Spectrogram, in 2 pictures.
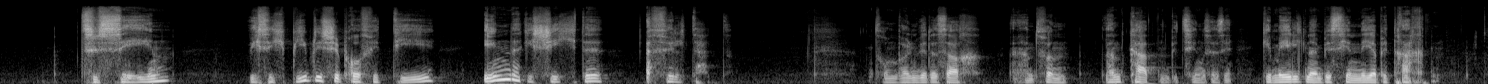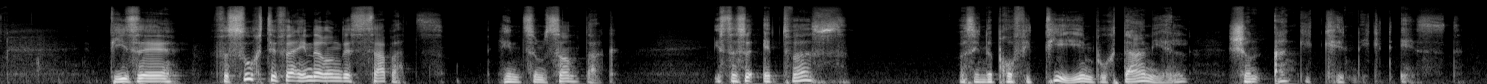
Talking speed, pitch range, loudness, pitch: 95 wpm, 105-145 Hz, -16 LUFS, 120 Hz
